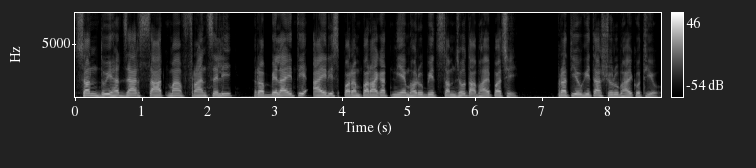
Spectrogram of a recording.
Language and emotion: Nepali, neutral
